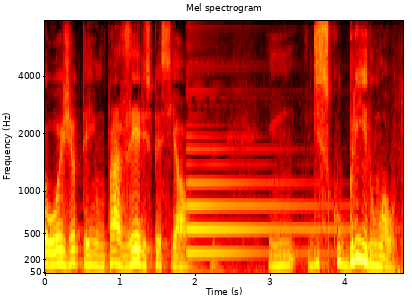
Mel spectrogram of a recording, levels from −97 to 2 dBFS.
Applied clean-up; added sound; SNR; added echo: none; Acoustic guitar; 12 dB; none.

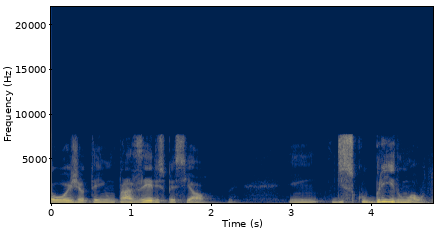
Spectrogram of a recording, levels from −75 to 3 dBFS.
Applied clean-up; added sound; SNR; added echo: none; none; none; none.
